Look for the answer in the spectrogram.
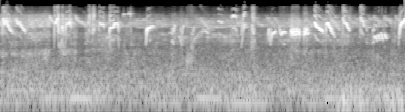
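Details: A Monty Oriental white-eye sings ngalas to call out rivals, pouring out high, squeaky, downslurred chirps and trills at a rapid, irregular pace, with a brief fluttering sound.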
